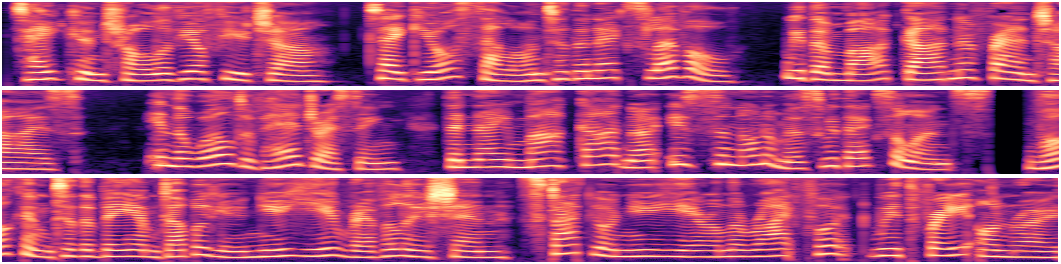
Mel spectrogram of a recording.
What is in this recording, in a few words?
commercial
